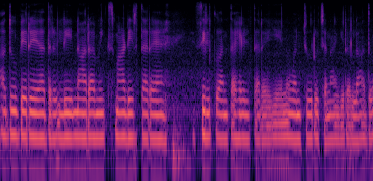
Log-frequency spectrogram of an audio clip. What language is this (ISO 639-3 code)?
kan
